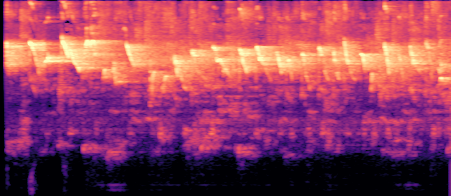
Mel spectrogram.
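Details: Mountain white-eye, pleci buxtoni, singing in ngerol style: a fast, continuous, high twittering song of rapid descending chirps and trills, delivered without pause throughout.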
